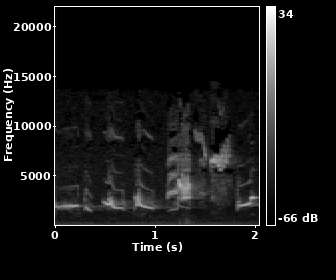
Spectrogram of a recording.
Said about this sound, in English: One can hear the great crested flycatcher in almost any neighborhood right now, and see this bird, too, with not too much effort. But it really makes its presence known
